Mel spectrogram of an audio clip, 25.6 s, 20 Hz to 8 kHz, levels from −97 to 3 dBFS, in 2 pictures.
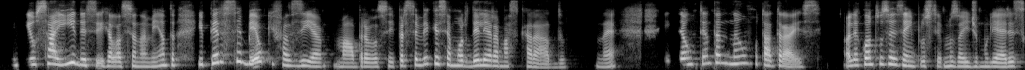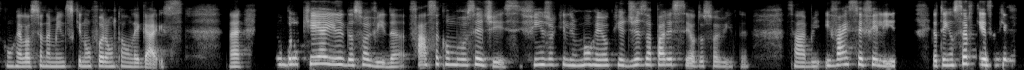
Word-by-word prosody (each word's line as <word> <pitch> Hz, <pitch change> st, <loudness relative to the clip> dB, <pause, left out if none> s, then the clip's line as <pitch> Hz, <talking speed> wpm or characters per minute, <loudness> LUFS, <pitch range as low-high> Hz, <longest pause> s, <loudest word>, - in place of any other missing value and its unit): conseguiu 245 Hz, +3 st, -2 dB
sair 290 Hz, +3 st, +5 dB
desse 240 Hz, -3 st, 0 dB
relacionamento 195 Hz, +3 st, -1 dB, 0.3 s
e 260 Hz, -, 0 dB
percebeu 330 Hz, -, +3 dB
que 290 Hz, -, -14 dB
fazia 205 Hz, -7 st, -1 dB
mal 170 Hz, -1 st, -3 dB
pra 175 Hz, 0 st, -1 dB
você, 175 Hz, +2 st, -5 dB
perceber 230 Hz, +7 st, -2 dB
que 290 Hz, -, +2 dB
esse 285 Hz, -2 st, 0 dB
amor 220 Hz, -3 st, +1 dB
dele 220 Hz, +4 st, +3 dB
era 210 Hz, -2 st, +2 dB
mascarado, 165 Hz, -5 st, -5 dB, 0.3 s
né. 170 Hz, +2 st, -5 dB, 0.6 s
Então 270 Hz, -10 st, -1 dB
tenta 300 Hz, +5 st, -1 dB
não 310 Hz, 0 st, -2 dB
voltar 295 Hz, -6 st, -1 dB
atrás. 85 Hz, -, -1 dB, 0.3 s
Olha 235 Hz, +1 st, +2 dB
quantos 270 Hz, +2 st, +2 dB
exemplos 205 Hz, -6 st, +1 dB
temos 190 Hz, 0 st, -5 dB
aí 180 Hz, 0 st, +1 dB
de 185 Hz, +1 st, -6 dB
mulheres 180 Hz, +1 st, -1 dB
com 190 Hz, -2 st, -9 dB
relacionamentos 185 Hz, 0 st, -2 dB
que 205 Hz, -, -4 dB
não 190 Hz, 0 st, -2 dB
foram 190 Hz, -1 st, 0 dB
tão 185 Hz, -1 st, -8 dB
legais, 165 Hz, -2 st, -1 dB, 0.6 s
né. 175 Hz, 0 st, +4 dB, 0.4 s
Então 260 Hz, -1 st, -3 dB
bloqueia 270 Hz, +3 st, +5 dB
ele 265 Hz, -2 st, +3 dB
da 235 Hz, 0 st, +2 dB
sua 245 Hz, +1 st, 0 dB
vida. 175 Hz, -4 st, -4 dB
Faça 280 Hz, +9 st, 0 dB
como 255 Hz, -3 st, -2 dB
você 240 Hz, +1 st, +2 dB
disse, 195 Hz, -4 st, -5 dB
finja 250 Hz, 0 st, -2 dB
que 250 Hz, +1 st, -8 dB
ele 230 Hz, -1 st, 0 dB
morreu, 235 Hz, 0 st, +1 dB
que 235 Hz, -1 st, -2 dB
desapareceu 245 Hz, +2 st, 0 dB
da 195 Hz, 0 st, -8 dB
sua 140 Hz, -, -6 dB
vida, 90 Hz, 0 st, -13 dB, 0.5 s
sabe. 180 Hz, 0 st, -4 dB
E 220 Hz, -, -1 dB
vai 245 Hz, +4 st, +3 dB
ser 255 Hz, 0 st, +3 dB
feliz. 240 Hz, -5 st, 0 dB, 0.5 s
Eu 210 Hz, -, +1 dB
tenho 235 Hz, +1 st, +2 dB
certeza 260 Hz, -2 st, +6 dB
que 240 Hz, -, +1 dB
eu 220 Hz, -, -11 dB
230 Hz, 160 wpm, -22 LUFS, 185-255 Hz, 0.6 s, certeza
